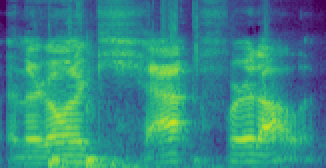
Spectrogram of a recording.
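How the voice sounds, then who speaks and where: A man hosts a live card break and calls out bids in hyped, rapid auction patter. His voice is very bright and sharp. He sits close to the mic. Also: mid-range voice, steady tone, a little hiss or hum. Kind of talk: live sales commentary.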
